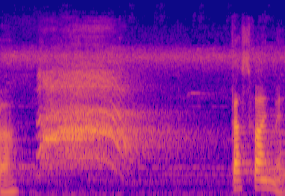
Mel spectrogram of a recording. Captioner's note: scream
